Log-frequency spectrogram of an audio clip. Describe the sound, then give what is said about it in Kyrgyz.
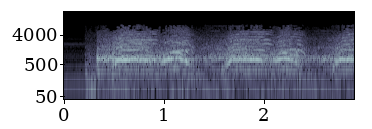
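An opposition crowd at an anti-government protest rally in Yerevan chants the name Levon, a former president's first name. Many voices shout in unison, repeating the loud rhythmic chant with short pauses between repetitions. “Жекшембиде өкмөткө каршы ири нааразылык жыйынын өткөргөн армян оппозициялык топтору жана алардын колдоочулары мурдагы президент Терпетриасяндын ысымын атап Левон деп ураган”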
